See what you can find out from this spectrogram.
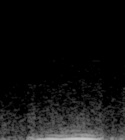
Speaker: If you can hear any snoring, it's Penny. It's nap time for Penny.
